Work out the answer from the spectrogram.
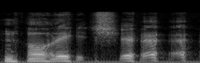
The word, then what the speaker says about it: Norwich: It's pronounced Norwich.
